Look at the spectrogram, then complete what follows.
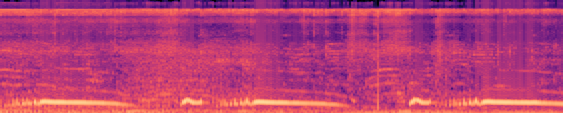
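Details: Singing Barbary dove, local Indonesian type with a thick, very sweet voice, used as a lure to get silent doves singing. Three cycles of a quick rising chirp leading into a long, even, slightly falling purred coo, repeated every two seconds.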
